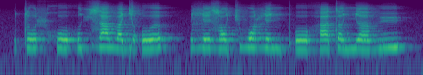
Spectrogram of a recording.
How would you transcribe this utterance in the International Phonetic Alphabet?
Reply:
t o ɬ x o h o ç z a v a ɟ ʌ ʔ o ə̯ | ɮ e z ɔ c v ɔ ɮ e ɲ pʼ o h a t ʌ ɲ ɜ v y

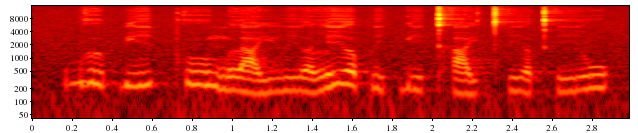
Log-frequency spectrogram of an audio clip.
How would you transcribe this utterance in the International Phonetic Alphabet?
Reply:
b ɯː˥˨ p̚ j iː˧˥ p̚ k uː˥˨ ŋ l a˩˧ j ʋ i˩ ə̯ l i˥˨ ə̯ p i˧ k̚ j i˧ kʰ a˩˧ j t̪ʰ i˧˩ ə̯ kʰ i˧˥ w

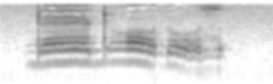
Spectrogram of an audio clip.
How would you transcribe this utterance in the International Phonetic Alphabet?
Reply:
ɖ ɛː ɖʱ ɔ o̯ ɗ oː z

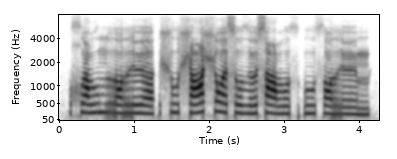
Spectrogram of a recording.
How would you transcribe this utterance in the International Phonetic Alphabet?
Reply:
χʷ ɑ β u m r ɔ r ø ɐ̯ | ʃ u ʃ ɑ ʃ ɔ ɐ̯ s o ð ɵ s ɑ β o θ ʔ u θ ɔ r ø m

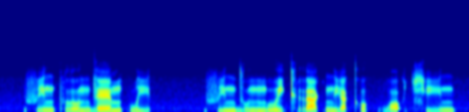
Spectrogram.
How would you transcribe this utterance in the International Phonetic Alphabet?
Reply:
f i˦˥ n pʰ l o˨˩ n d ɛː˦˥ m k w i˨˩ t̚ | f i˧ n d u˩˦ n m uː˥˩ j kʰ r a˨˩ k̚ n i˨˩ a̯ kʰ o˥˩ k̚ b ɔ˥˩ ʔ t͡ɕʰ i˨˩ n

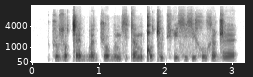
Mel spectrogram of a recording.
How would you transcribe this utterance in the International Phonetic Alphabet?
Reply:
ʈ͡ʂ u z o ǀ ɛ d b ɜ d t͡ʃ o b ɜ m sʲ o t ɜ m ǃ o ǀ u t͡ɕʰ i sʲ ɛ sʲ ɯ x u x ɜ ɖ͡ʐ ɛ

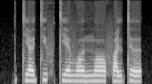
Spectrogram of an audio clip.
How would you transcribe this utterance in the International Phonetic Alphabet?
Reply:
tʲ ɑ ə̯ tʲ ʊ f tʲ æ v ɔ ə̯ n̪ ɔ f ɑ lʲ t ə

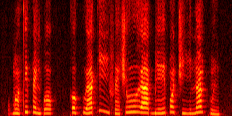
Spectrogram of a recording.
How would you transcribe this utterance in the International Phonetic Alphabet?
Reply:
ɓ ɔ̃˨ t e˦ p ɛ̃˧ ɡ͡b ɔ˧ | k ɔ˨˦ kʷ aː˨˦ k iː˦˨ f ɛ̃˨ ʃ oː˦ ɣ aː˧ ɡ͡b eː˨˦ p ɔ̃˦˨ t͡ʃ iː˨ n ã˦ kʷ ĩ˨

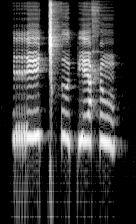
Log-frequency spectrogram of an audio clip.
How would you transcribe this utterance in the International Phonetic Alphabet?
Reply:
r e ǀʰ ɤ pʲ ɛ ħ õ

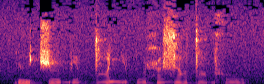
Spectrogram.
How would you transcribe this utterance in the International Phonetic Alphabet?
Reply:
ɾ ɨ t͡ʃ ɵ b e b dˤ e nʲ ɵ p o ħ ə z ə tˤ ɨ b x o

